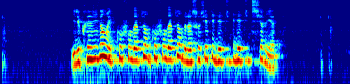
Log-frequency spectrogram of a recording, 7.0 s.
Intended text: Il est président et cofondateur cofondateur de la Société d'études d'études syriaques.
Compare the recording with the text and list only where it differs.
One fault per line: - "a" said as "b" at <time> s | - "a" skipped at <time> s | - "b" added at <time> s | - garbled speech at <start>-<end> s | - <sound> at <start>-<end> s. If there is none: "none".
none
